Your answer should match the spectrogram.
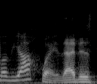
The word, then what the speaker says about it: Yahweh: In Hebrew, the name used in the Old Testament over 6,000 times is Yahweh. We slaughter that in English as Jehovah. That's not how it could have been pronounced by the Jewish people. But Yahweh is probably the best pronunciation of the divine name.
